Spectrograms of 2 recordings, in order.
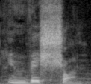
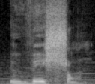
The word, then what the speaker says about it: invasion: S before the ION, people mispronounce that S as sh instead of saying j. Examples are number 10 is invasion. Invasion.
